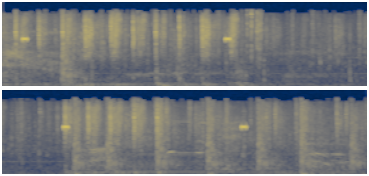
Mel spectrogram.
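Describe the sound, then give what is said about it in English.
Gunfire with someone shooting: several sharp, loud shots and short bursts spread out, some much stronger than others, separated by quieter stretches of low rumble. “Somebody else is shooting. That's good.”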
